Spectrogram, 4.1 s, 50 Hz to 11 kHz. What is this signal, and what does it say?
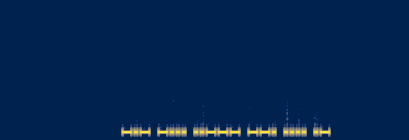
Morse code, heard as a keyed tone, about 40 wpm, 700 Hz. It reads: KB2GHA
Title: USA Call Signs - 4x Character Spacing - 40wpm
